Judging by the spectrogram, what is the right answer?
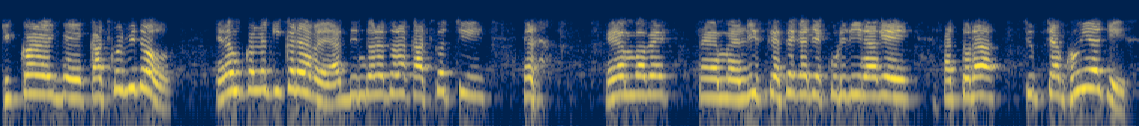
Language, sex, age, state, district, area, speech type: Bengali, male, 60+, West Bengal, Darjeeling, rural, conversation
